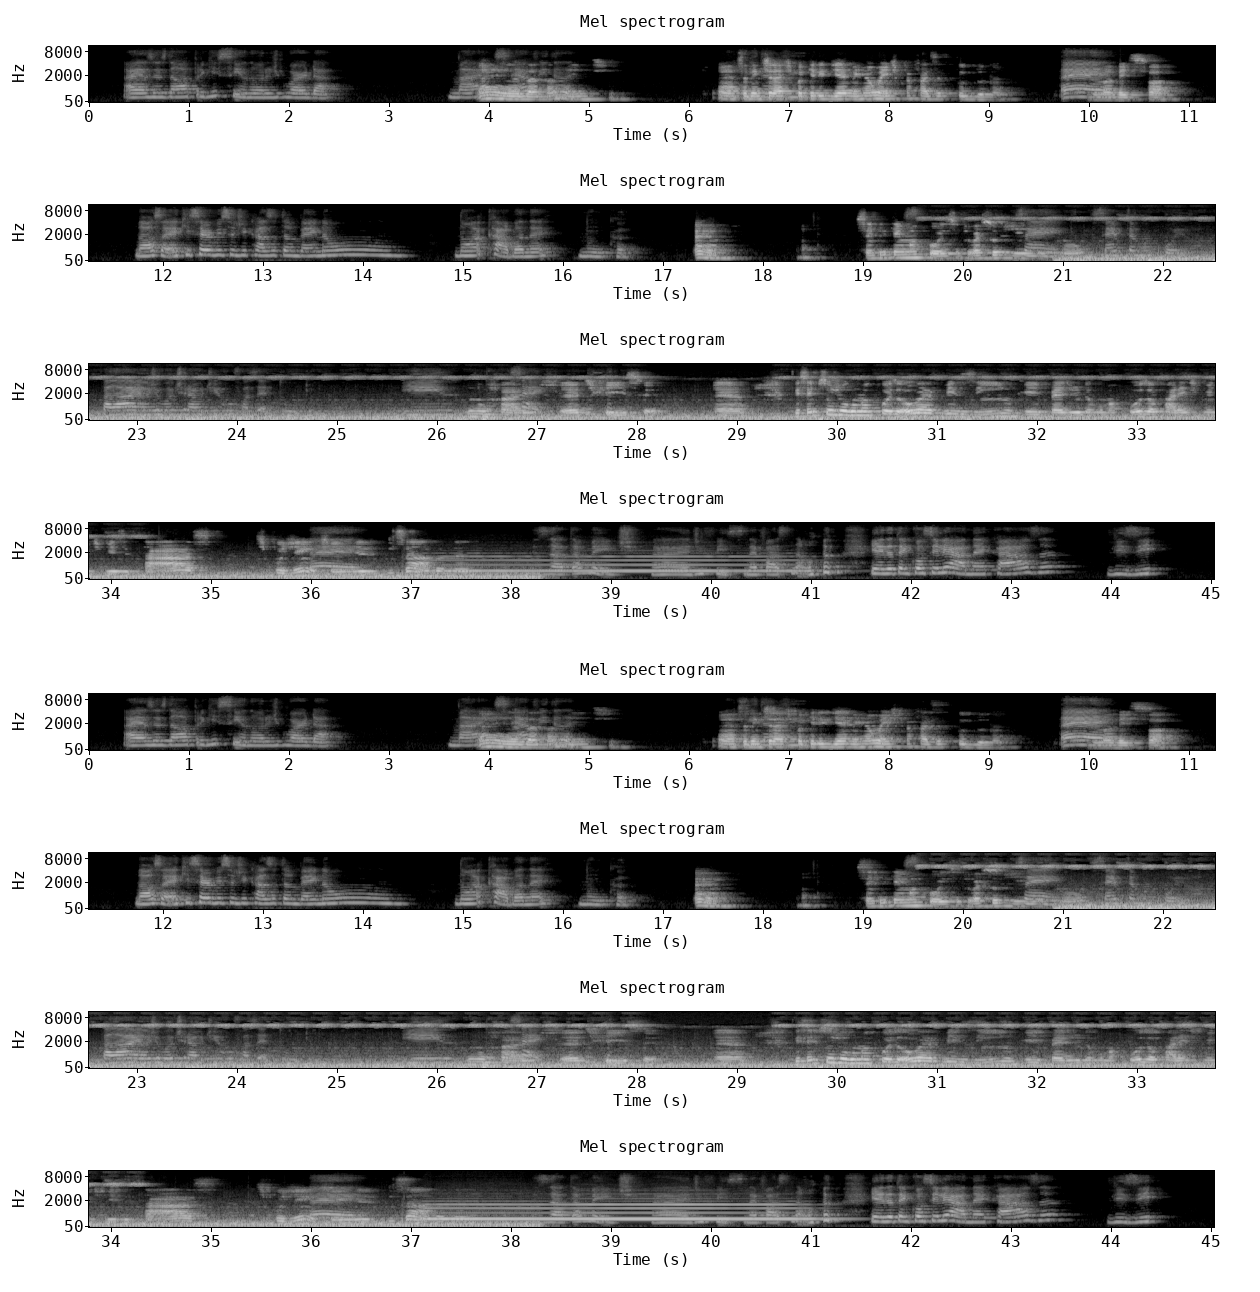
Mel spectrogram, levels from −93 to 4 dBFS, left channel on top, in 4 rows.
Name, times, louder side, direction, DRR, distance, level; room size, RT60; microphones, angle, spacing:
voice 1, 0.4-2.4 3.6-4.9 6.3-7.2 9.7-10.3 11.7-14.4 14.9-15.9 16.2-16.7 20.6-22.3 22.7-24.8 25.6-27.2 27.5-27.8 36.0-36.5 38.2-43.5 44.0-44.4, equal, 5° right, 5 dB, 1.7 m, -36 dB
voice 2, 3.9-5.3 6.3-9.2 10.0-10.8 17.3-17.7 18.4-18.5 18.9-21.3 26.3-28.3 28.8-35.0 35.5-37.7, left 2 dB, 55° left, 6 dB, 1.8 m, -27 dB
sound 1, 19.5-34.4, right 8 dB, 60° right, 3.1 m, -35 dB
Boat Water vehicle, 20.9-38.3, right 1 dB, 35° right, 1.0 m, -29 dB
Wind instrument woodwind instrument, 37.0-41.5, right 9 dB, 85° right, 1.6 m, -29 dB
20.0 x 7.5 x 8.5 m, 0.43 s
head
